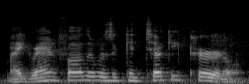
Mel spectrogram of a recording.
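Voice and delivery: a weary bum who cares for nothing, high; second hobo voice. Acted. Bum Hubbard answering the interviewer, in a high tired voice.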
